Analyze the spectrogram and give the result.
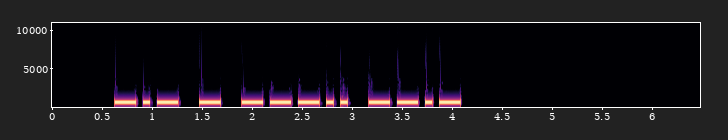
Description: Morse code, heard as a keyed tone, about 17 wpm, 700 Hz. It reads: KT8Q
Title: USA Call Signs - 4 Characters - Repeated 2x - 17wpm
